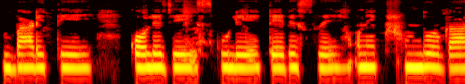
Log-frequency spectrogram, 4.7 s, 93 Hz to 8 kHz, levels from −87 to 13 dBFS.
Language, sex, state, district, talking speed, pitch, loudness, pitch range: Bengali, female, West Bengal, Dakshin Dinajpur, 90 wpm, 225 Hz, -19 LUFS, 220-230 Hz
